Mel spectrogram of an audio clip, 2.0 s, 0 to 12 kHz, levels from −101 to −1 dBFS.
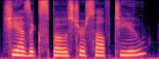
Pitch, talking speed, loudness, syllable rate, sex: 230 Hz, 180 wpm, -17 LUFS, 4.9 syllables/s, female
